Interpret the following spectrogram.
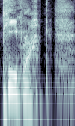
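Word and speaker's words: piobaireachd: E A C H D, but it's pronounced P Brock.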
